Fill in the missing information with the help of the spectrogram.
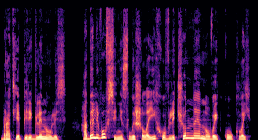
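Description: A woman with a low voice reads a fantasy novel aloud as an audiobook. Her telling is even and measured. The recording is dry and close. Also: no echo. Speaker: narrator. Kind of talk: audiobook narration.

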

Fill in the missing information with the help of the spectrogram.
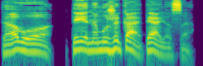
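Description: A brash male gunner, voiced by a man narrating a sci-fi audiobook, quick to mock and quick to bark. His voice is husky and sits dry against the mic. He sounds blunt and rough. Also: mid-range voice, animated, no room sound. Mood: teasing. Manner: teasing, then barking commands. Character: mocking hot-tempered male ship gunner.

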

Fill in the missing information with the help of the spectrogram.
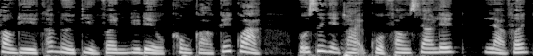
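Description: A woman narrating a dramatic audio story with an even, steady reading. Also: on the high side, normal speed, breathy edge, dry recording, studio quality.

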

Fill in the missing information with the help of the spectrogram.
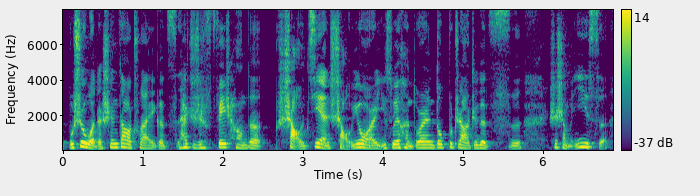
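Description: Casting note: woman, startup founder guest, chatty and thoughtful, mid-pitched voice. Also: slightly rough. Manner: thoughtful, explains step by step. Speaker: guest, design tool founder. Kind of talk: casual podcast conversation. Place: North America.

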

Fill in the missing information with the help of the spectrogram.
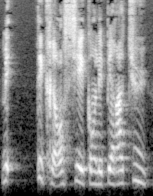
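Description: Une femme âgée, pratique et grondeuse, qui sermonne et fait des reproches sur un ton affairé, jouée par la lectrice d'un roman. Voix féminine de hauteur moyenne, lecture de livre audio. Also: female voice, mid-range voice, steady tone, normal speed, slightly rough, natural voice. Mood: reproachful. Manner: fussing, reproachful. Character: scolding, practical older sister, a woman.

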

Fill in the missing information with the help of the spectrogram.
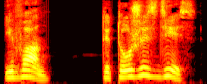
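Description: A woman's voice: lowish voice, expressive, slow pace, no echo, pitched above the performer's own voice. A woman reading the part of a joyful young village woman who gushes with exclamations. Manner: bright exclamations. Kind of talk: audiobook character reading.

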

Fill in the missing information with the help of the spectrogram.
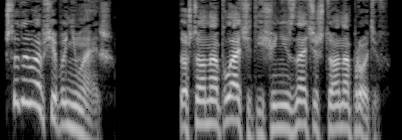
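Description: Man reading sturdy farm wife, firm, pitched up. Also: wildly swooping pitch, quick pace, fairly bright tone, dry recording, clean studio sound. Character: strong matter-of-fact farm wife.

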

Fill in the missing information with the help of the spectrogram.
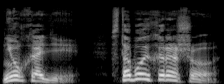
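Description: A man voicing a boisterous, tipsy middle-aged nobleman with a loud, hearty, teasing manner in an audiobook. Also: sits high, big pitch swings, moderate pace, slightly rough, dry recording, clean studio sound, voice pushed up, heavily acted. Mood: jovial.

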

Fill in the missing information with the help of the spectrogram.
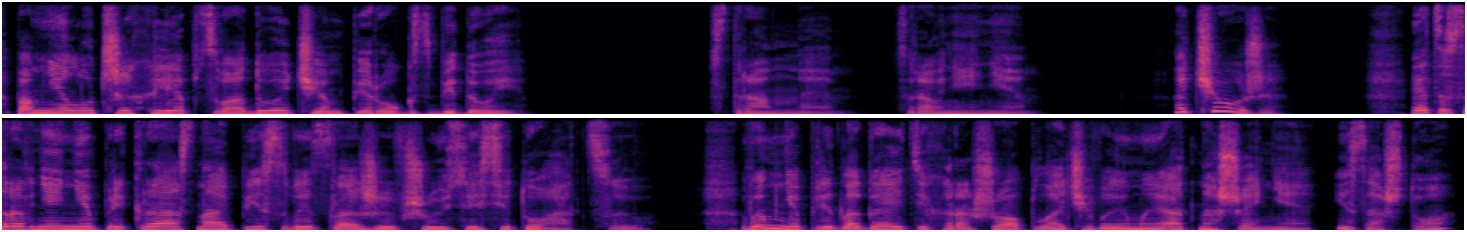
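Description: A woman narrating a first-person fantasy novel in a sardonic, brisk manner. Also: fairly low pitch, dry recording, studio quality. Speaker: audiobook narrator.

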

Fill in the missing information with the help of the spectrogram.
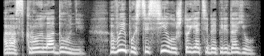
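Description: A woman's voice: mid-range voice, moderate pace, dry recording, studio quality, lightly acted. A woman voicing a bossy female house spirit who barks commands. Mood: urgent. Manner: urgent, commanding, shouting orders.

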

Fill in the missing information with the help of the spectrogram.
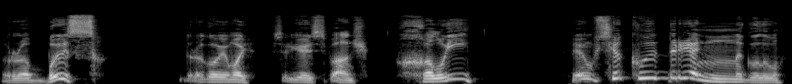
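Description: A man voicing an eccentric, excitable middle-aged official who exclaims and mocks theatrically in an audiobook. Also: medium pitch, takes it slowly, vocal fry, no echo, studio quality, full character voice. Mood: mocking. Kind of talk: audiobook character voice.

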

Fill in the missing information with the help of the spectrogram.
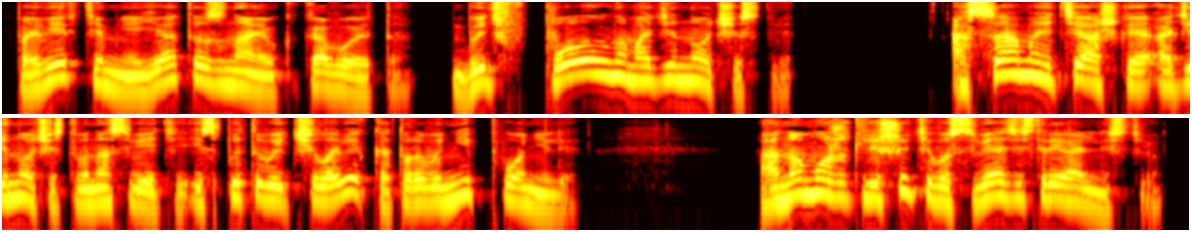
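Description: A man reading an audiobook voices a woman in her early thirties who speaks in a quiet, faltering voice and grows indignant. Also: fairly high pitch, big pitch swings, fairly quick, dry recording. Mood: bitter.

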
